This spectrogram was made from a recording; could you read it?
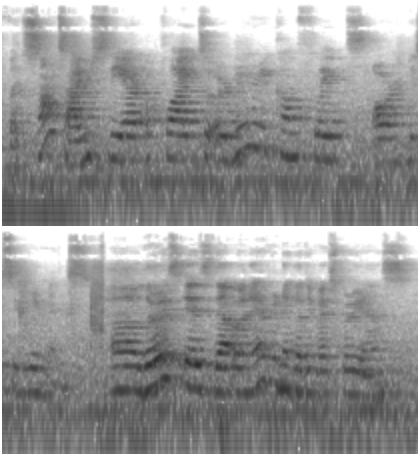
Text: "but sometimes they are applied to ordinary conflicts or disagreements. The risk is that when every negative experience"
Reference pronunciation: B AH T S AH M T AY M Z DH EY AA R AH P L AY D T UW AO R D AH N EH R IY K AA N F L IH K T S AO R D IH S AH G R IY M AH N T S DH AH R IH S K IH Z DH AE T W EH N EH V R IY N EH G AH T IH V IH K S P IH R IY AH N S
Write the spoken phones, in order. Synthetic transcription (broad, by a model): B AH T S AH M T AY M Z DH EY AA R AH P L AY D T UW AO R D AH N EH R IY K AA N F L IH K T S AO R D IH S AH G R IY M AH N T S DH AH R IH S IH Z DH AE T W EH N EH V R IY N EH G AH T IH V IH K S P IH R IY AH N S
